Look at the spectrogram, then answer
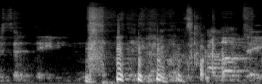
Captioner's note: presenters chuckling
